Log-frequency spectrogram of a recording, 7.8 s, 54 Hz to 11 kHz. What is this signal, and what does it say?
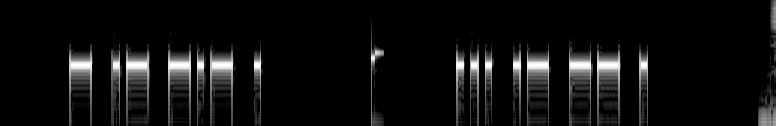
Morse code, heard as a keyed tone, about 17 wpm, 700 Hz. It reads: TAKE SAME
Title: Sets of 2 Words - New Word Drill - 17wpm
